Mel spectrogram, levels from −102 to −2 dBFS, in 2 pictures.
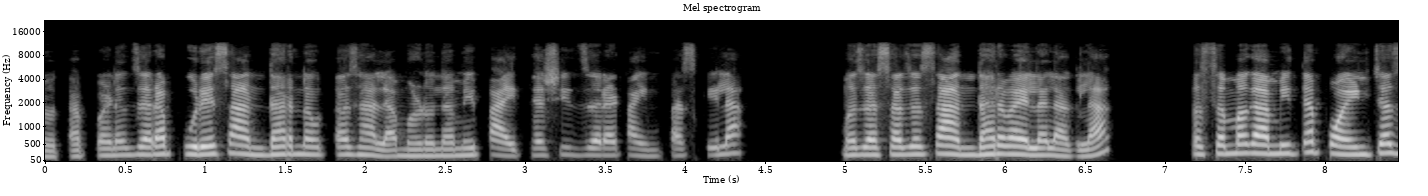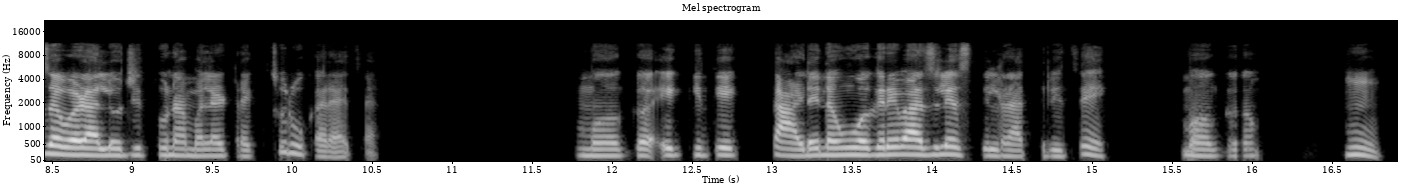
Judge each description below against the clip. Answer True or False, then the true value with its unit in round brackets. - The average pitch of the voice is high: True (200 Hz)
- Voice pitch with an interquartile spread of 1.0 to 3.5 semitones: True (2.8 semitones)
